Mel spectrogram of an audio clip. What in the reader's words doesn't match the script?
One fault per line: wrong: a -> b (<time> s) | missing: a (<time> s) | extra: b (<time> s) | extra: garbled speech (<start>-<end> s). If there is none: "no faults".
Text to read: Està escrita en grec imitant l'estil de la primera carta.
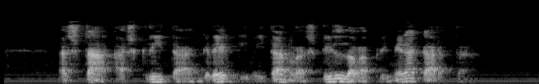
no faults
